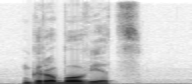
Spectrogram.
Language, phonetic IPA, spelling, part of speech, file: Polish, [ɡrɔˈbɔvʲjɛt͡s], grobowiec, noun, Pl-grobowiec.ogg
